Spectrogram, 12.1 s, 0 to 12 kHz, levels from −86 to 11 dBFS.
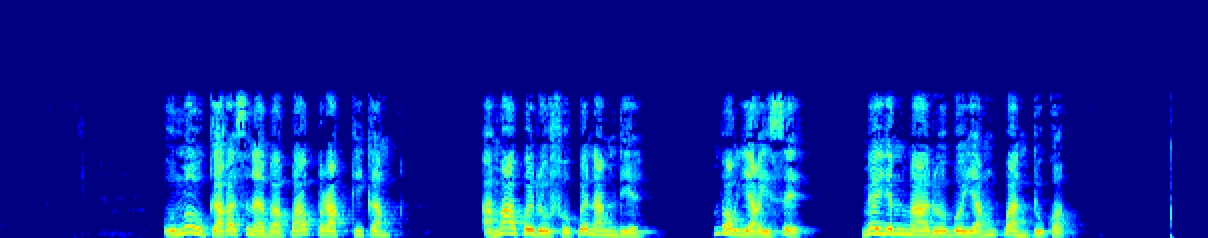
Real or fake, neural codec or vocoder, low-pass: real; none; 7.2 kHz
